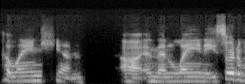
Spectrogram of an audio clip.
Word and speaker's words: Léni: i but i um so laney it's pronounced laney and it's got an accent on e it's what i grew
